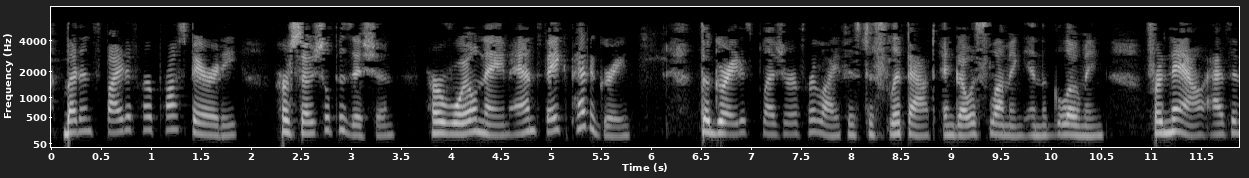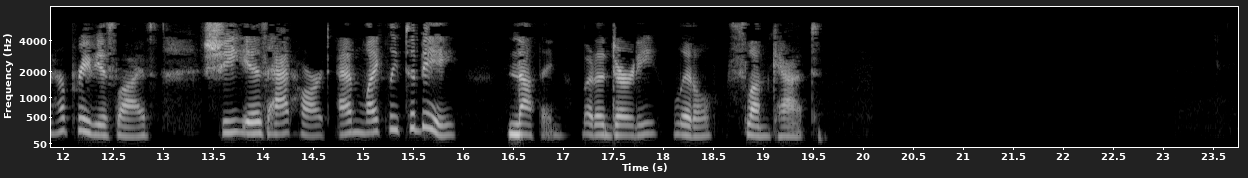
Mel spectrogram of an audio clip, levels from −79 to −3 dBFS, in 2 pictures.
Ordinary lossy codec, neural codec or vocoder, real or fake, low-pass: MP3, 24 kbps; none; real; 7.2 kHz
